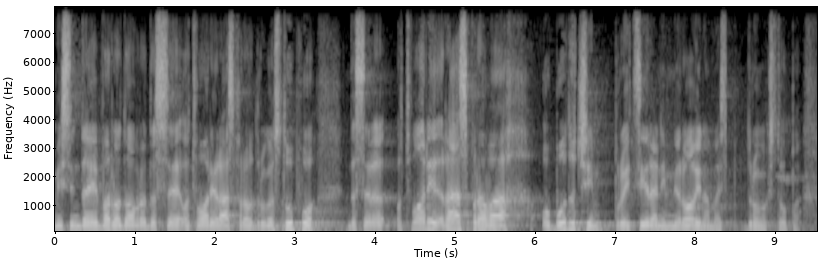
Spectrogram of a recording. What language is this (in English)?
Croatian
